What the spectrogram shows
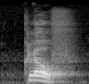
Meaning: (noun) gap, gorge, ravine; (verb) inflection of kloven: 1. first-person singular present indicative 2. second-person singular present indicative 3. imperative
- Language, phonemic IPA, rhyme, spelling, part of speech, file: Dutch, /kloːf/, -oːf, kloof, noun / verb, Nl-kloof.ogg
